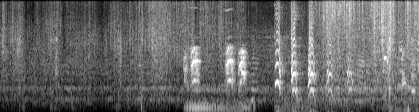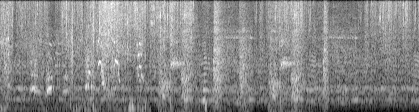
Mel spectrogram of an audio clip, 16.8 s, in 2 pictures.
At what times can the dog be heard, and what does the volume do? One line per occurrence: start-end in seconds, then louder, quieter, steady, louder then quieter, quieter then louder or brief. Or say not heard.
3.6-15.0 quieter.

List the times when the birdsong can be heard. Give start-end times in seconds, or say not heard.
not heard.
